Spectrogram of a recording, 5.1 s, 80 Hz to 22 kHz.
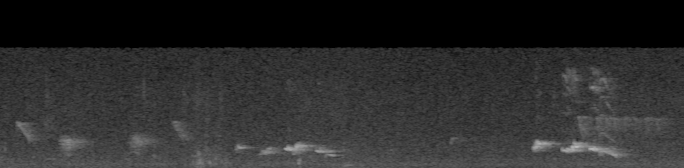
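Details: Red-whiskered bulbul kept as a lure bird in a pomelo garden trap, October 2017: faint chirps lead into two clear warbled phrases of fluty notes falling in pitch, spaced about two seconds apart.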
